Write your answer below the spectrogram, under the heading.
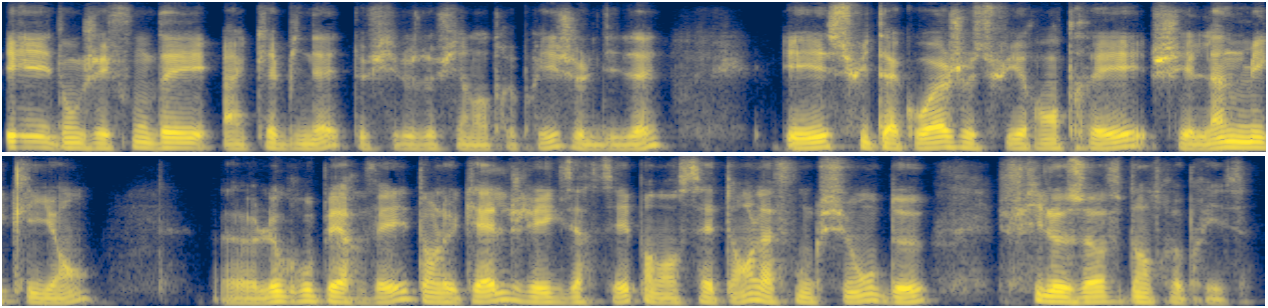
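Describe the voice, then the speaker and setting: A middle-aged French man being interviewed as a philosopher, talking in a measured, reflective way with frequent hesitations. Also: low voice, dry recording, dull audio. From France. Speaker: podcast guest, philosopher and management consultant. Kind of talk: interview answers.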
